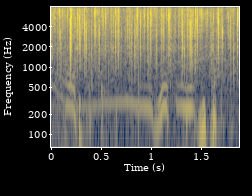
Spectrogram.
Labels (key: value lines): label: biophony, cascading saw
recorder: SoundTrap 600 or HydroMoth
